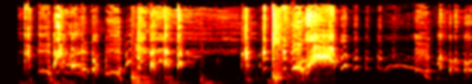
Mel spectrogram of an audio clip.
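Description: A group of people laughing hard and shrieking, starting suddenly about a quarter second in.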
